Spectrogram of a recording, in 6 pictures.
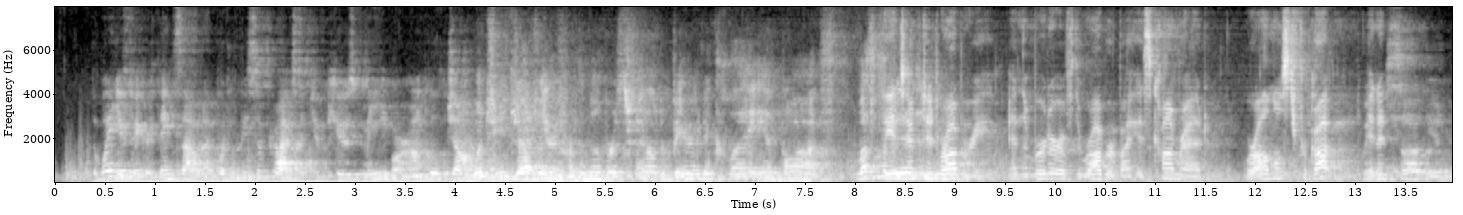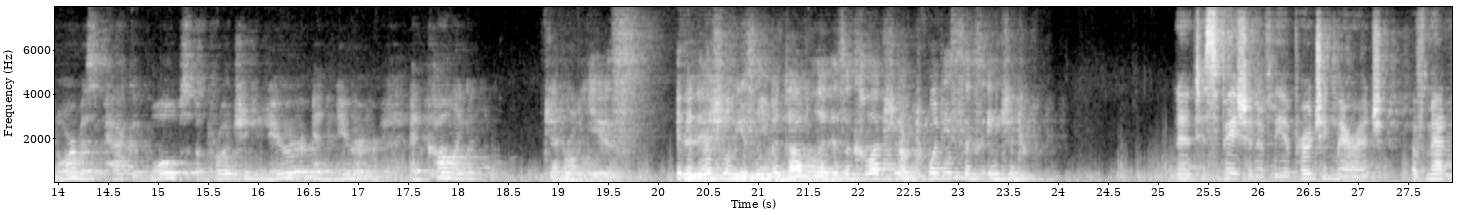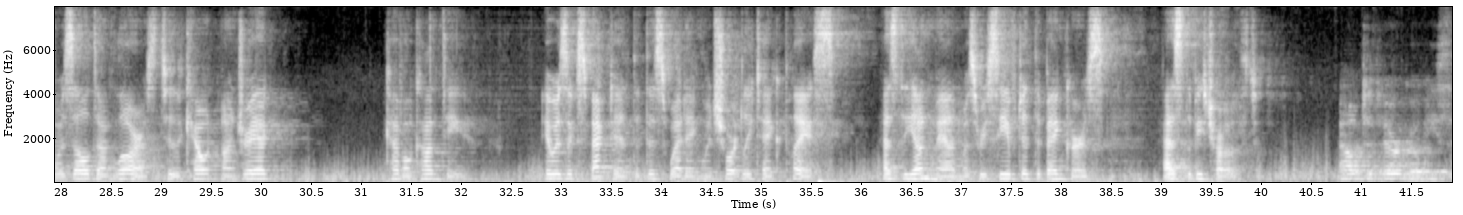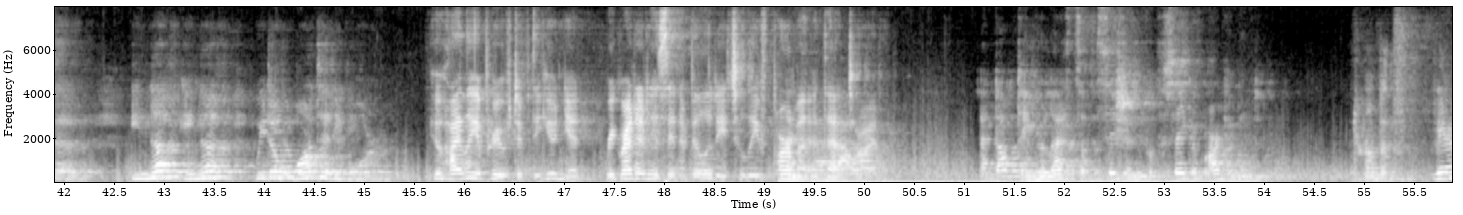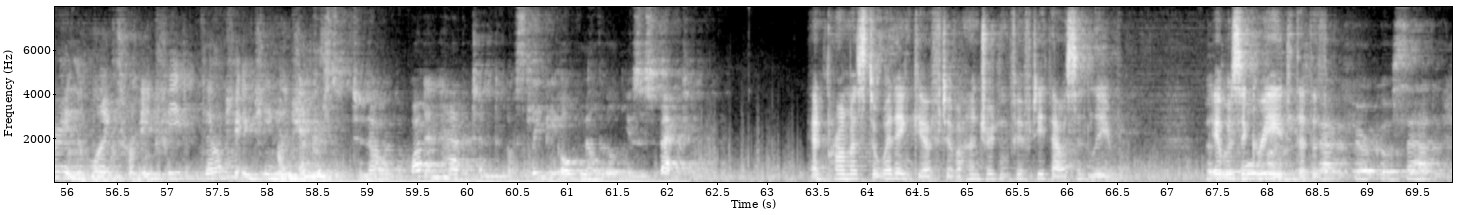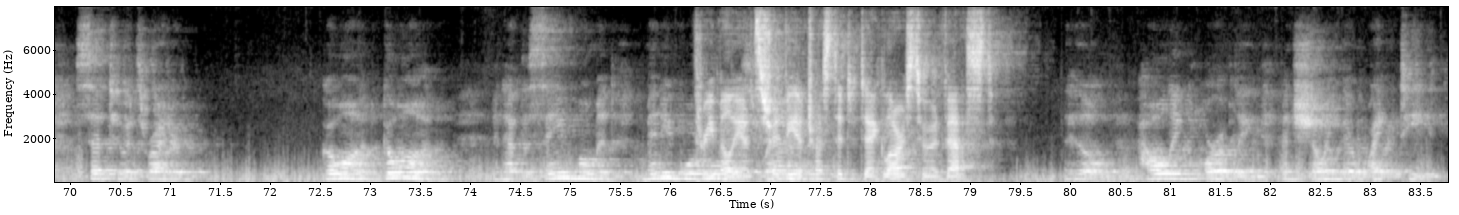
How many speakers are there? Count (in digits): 4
